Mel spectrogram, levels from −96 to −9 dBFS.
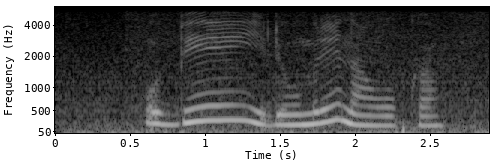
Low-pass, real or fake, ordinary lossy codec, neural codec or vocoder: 5.4 kHz; real; none; none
